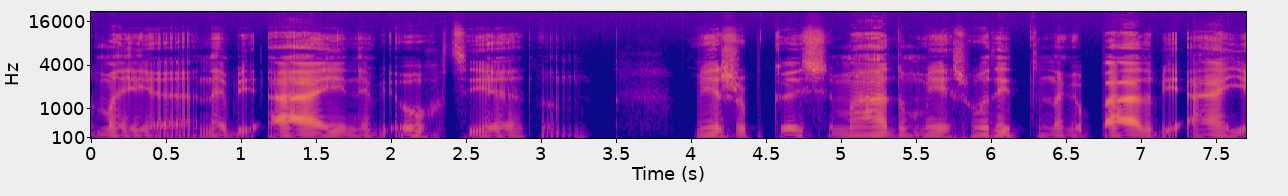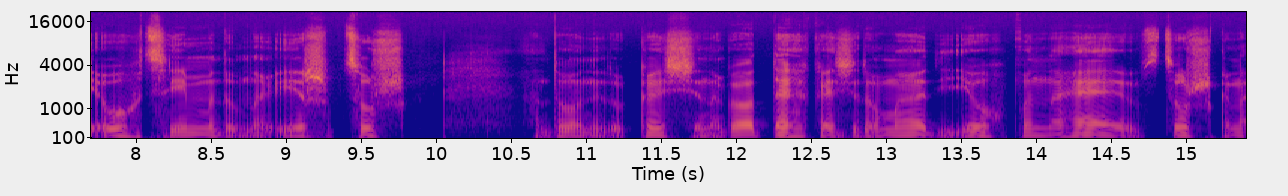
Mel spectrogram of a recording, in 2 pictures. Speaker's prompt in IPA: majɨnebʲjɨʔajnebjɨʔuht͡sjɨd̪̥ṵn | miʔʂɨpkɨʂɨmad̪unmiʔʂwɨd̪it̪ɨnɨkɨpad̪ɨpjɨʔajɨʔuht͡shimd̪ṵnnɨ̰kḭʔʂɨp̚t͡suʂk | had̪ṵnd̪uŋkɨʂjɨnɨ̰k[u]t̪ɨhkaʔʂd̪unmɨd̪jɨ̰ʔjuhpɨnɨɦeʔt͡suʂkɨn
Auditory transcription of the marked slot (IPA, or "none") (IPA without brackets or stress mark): o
